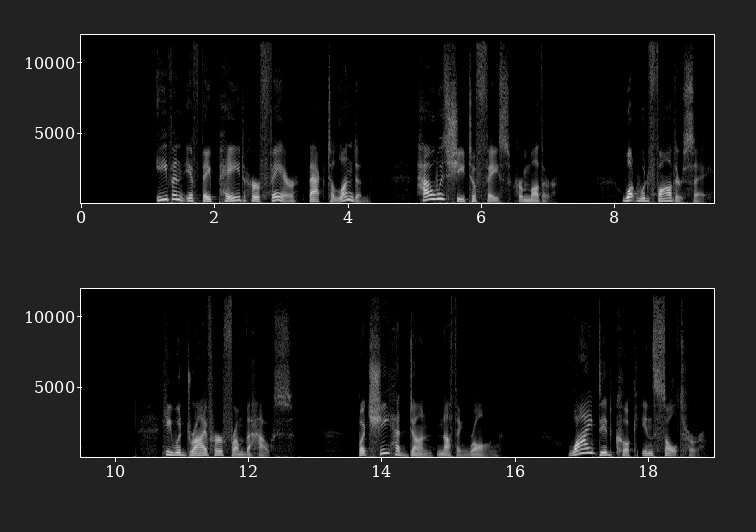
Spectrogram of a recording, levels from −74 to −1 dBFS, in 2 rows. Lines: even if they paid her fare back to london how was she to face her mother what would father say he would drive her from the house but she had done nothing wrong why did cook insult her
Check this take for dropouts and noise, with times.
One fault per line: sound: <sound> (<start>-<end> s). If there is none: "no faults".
no faults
